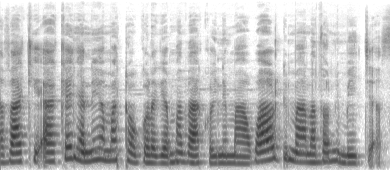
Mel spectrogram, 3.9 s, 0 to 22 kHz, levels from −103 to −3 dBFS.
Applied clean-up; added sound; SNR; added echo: none; none; none; none.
